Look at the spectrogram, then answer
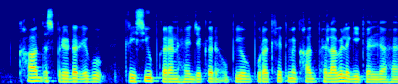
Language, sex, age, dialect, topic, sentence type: Magahi, male, 18-24, Southern, agriculture, statement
